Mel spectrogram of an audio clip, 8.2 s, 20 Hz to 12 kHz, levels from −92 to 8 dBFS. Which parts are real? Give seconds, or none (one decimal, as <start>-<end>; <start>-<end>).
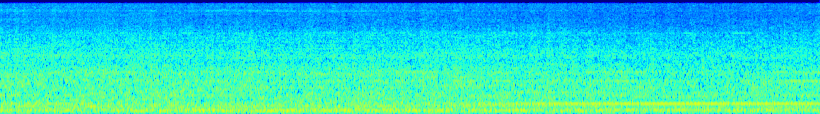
0.0-0.4; 1.1-8.2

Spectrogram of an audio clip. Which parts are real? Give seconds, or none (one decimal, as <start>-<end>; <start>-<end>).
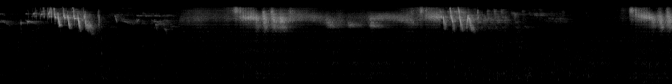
0.0-1.8; 4.4-5.9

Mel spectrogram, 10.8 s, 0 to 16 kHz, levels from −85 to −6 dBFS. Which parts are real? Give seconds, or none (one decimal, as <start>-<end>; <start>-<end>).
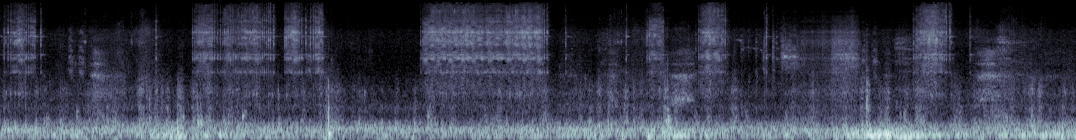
0.0-8.0; 8.6-10.8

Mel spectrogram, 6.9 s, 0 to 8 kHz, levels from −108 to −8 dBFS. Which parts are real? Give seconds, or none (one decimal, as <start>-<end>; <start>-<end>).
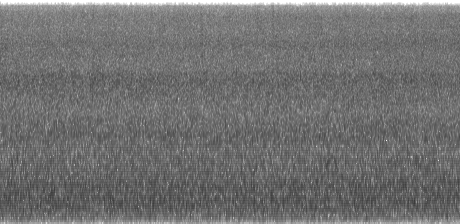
0.0-6.2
